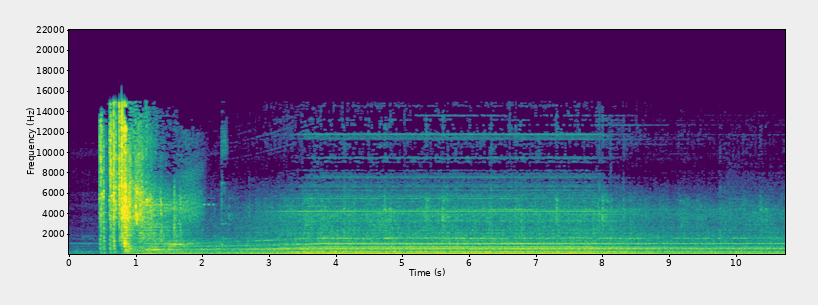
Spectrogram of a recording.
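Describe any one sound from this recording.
A low mechanical drone starts up, rises in pitch, and then hums steadily.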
